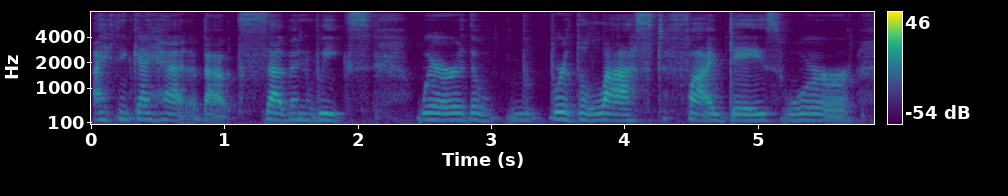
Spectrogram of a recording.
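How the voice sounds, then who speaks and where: Slow, lower-pitched woman podcaster from Denmark. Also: level tone, gravelly. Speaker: podcast host and spiritual business coach. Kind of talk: solo podcast talk addressed to listeners.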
